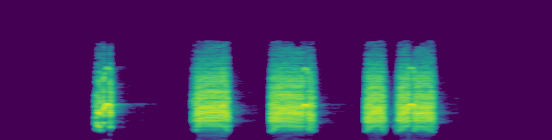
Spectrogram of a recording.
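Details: Black francolin (kala tetar), described as a Sindhi nassal tetar kept as a pet, calling loudly: a burst of five harsh, rasping, grating notes over about two seconds, a short first note, then longer ones, the last two run close together.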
